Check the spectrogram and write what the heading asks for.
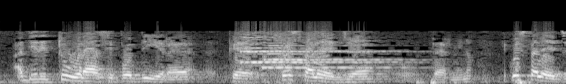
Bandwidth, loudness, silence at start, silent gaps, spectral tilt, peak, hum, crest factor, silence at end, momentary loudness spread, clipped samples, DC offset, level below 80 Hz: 8 kHz; -8 LUFS; 0 s; none; -6.5 dB/octave; 0 dBFS; none; 8 dB; 0 s; 14 LU; 3%; under 0.1%; -28 dBFS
